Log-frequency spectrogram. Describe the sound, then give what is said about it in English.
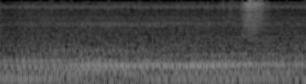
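A passing motorcycle's engine drones loudly and steadily throughout, a deep rumbling growl with a buzzing harmonic tone that holds an even level without voices. “Uh-oh. Motorcycle. Buddy don't like motorcycles. Hold on, hold your ears.”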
